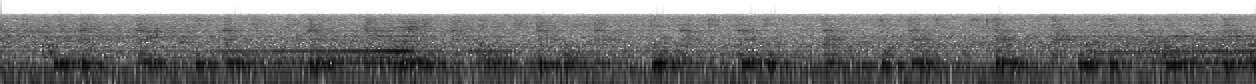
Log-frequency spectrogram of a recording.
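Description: Soft, fairly regular ticking over quiet background music with a few faint held tones.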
